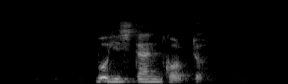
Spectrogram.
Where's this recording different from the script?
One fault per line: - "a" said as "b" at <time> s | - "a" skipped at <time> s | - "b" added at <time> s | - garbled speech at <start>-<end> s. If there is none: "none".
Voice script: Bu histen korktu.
none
